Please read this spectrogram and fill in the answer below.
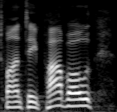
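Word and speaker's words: Svante Pääbo: So raise a cup of coffee to the researchers Fonte Pabo, the winner. I think I got his name right. Yep, that sounds right.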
